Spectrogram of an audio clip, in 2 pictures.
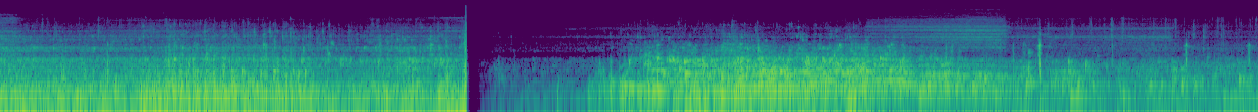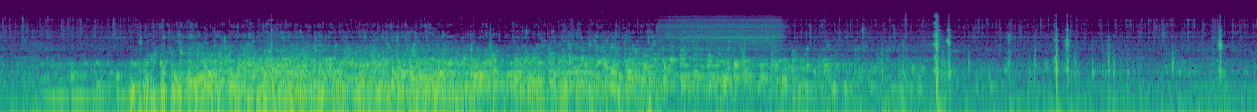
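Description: Scuba regulator breathing heard underwater: long rushing, gurgling surges of exhaled bubbles, with short higher hisses between them. The sound cuts out suddenly about five seconds in, and a few sharp clicks come near the end.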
